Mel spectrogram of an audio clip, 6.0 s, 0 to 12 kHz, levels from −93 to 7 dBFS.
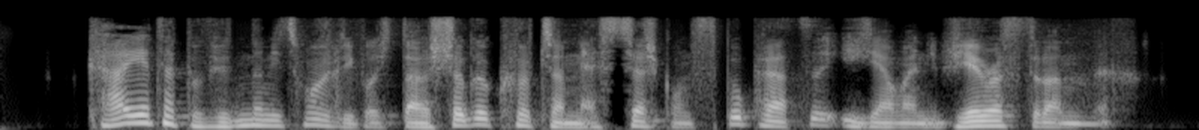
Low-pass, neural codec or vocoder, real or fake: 7.2 kHz; codec, 16 kHz, 0.5 kbps, X-Codec, HuBERT features, trained on general audio; fake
